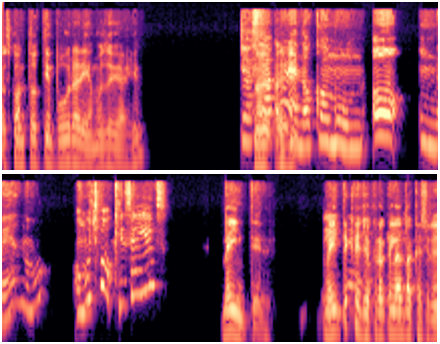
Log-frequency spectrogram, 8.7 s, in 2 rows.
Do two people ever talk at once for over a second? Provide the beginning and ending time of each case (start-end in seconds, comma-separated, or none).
none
